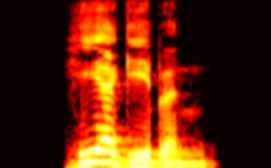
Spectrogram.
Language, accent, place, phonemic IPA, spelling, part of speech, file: German, Germany, Berlin, /ˈheːɐ̯ˌɡeːbn̩/, hergeben, verb, De-hergeben.ogg
- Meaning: 1. to hand over (towards speaker) 2. to provide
